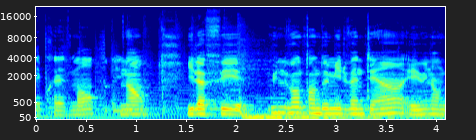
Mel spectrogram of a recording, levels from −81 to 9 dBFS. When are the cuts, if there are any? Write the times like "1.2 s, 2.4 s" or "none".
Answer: 1.2 s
